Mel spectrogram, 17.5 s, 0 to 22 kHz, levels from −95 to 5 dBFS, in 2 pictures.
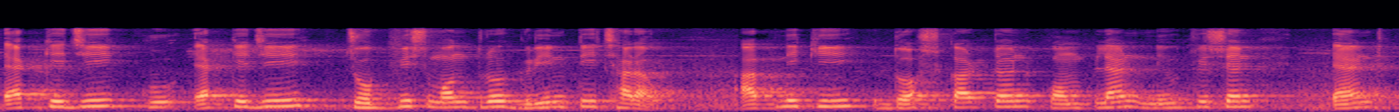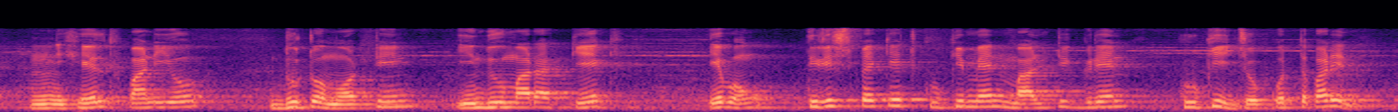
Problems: constant background noise, echo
